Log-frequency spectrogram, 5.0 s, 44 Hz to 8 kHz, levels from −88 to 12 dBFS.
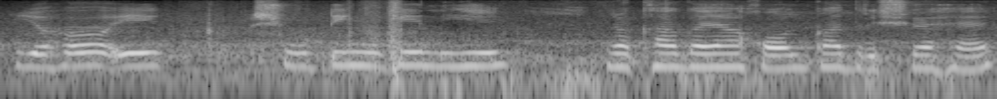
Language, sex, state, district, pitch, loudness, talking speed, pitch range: Hindi, female, Maharashtra, Mumbai Suburban, 240 Hz, -14 LUFS, 130 wpm, 230-250 Hz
